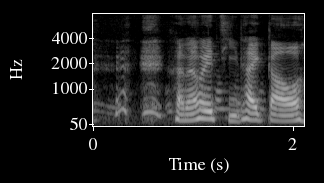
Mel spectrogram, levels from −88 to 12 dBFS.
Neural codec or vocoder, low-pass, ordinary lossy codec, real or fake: none; none; none; real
